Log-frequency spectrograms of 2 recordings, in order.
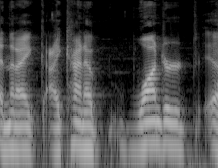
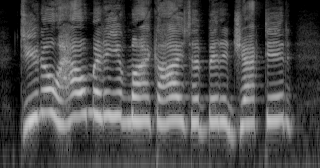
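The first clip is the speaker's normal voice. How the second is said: very high-pitched, shrill screaming; 4 dB louder than usual. Retelling a manager screaming at the umpire: imitating Mike Shildt screaming. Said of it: "he's actually screaming at the ump".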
